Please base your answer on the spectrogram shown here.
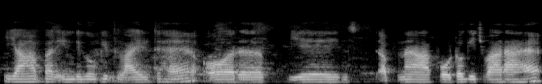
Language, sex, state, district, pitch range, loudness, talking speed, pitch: Hindi, male, Bihar, Gopalganj, 115-125 Hz, -20 LUFS, 145 wpm, 115 Hz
